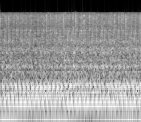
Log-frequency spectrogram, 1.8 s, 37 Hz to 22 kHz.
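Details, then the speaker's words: 2014 Linhai Big Horn 400 UTV 28 after starter and cooling-fan wiring repairs: steady low idle throb with soft whirr of the cooling fan running, even and unbroken; normal idle, battery charging. "anyway I just hit the starter button now the fan is running"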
